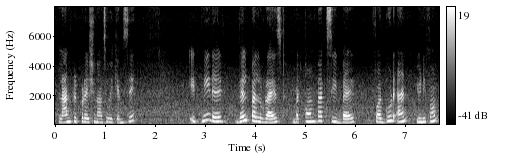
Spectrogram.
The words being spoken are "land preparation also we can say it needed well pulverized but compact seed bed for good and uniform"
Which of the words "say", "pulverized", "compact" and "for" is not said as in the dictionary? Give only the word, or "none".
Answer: pulverized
